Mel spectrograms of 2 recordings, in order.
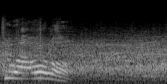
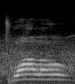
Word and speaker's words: Tuaolo: here in Green Bay the veterans have a little bit of a difficult time with the pronunciation of his Samoan name some of them call him twow some of them call him T some of them call him ET you keep making sacks like that young man they're going to get that pronunciation just right now it's second down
